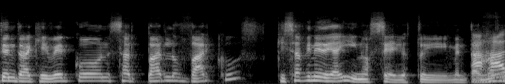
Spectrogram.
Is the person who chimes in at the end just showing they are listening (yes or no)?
no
